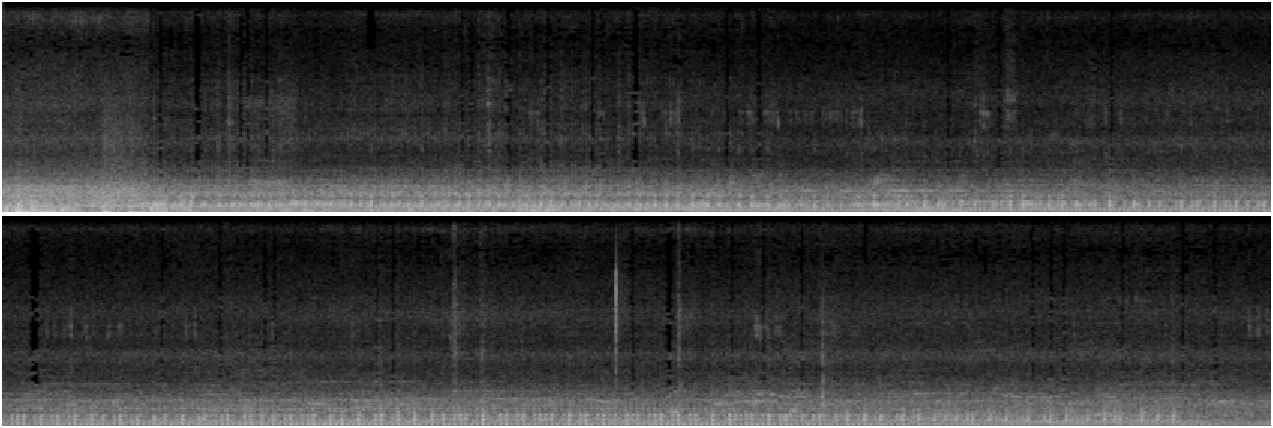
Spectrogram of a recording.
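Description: Motorcycle engine running at a steady pitch. Louder wind rush at the start dies away about a second in, and the sound fades out near the end.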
